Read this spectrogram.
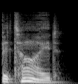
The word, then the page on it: betide: British English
